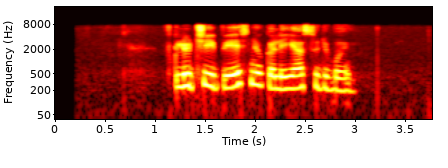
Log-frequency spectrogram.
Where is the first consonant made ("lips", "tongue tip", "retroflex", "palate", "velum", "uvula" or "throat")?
lips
